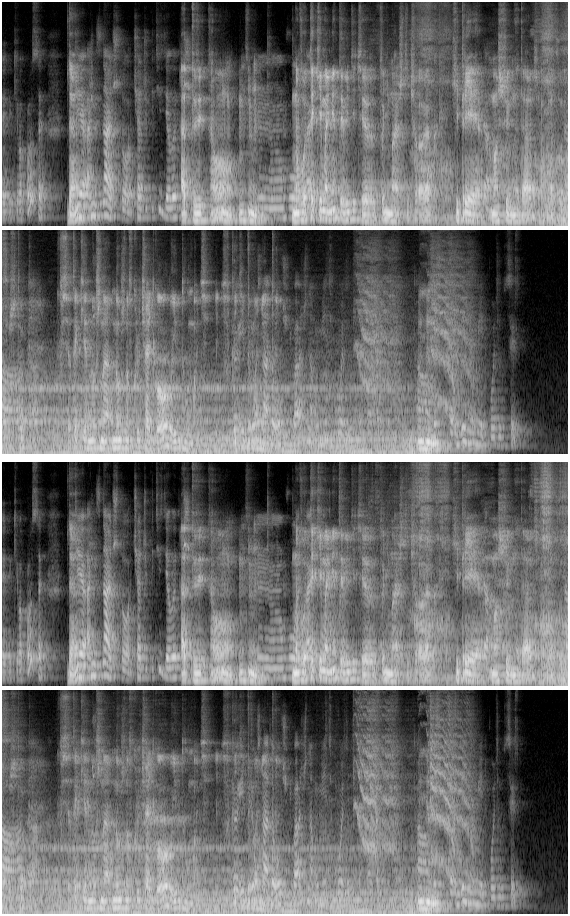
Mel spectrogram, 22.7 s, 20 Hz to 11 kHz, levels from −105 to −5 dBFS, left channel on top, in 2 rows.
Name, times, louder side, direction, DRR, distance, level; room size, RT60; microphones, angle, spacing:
voice 1, 0.0-3.7 5.1-6.5 6.8-6.9 9.6-9.9 11.1-12.1 12.8-13.4 15.9-19.1 19.6-21.7, right 1 dB, 15° right, 7 dB, 1.0 m, -32 dB
voice 2, 3.6-5.2 5.8-12.1 12.4-16.7 19.6-20.1, left 1 dB, 15° left, 6 dB, 0.7 m, -24 dB
sound 1, 6.5-20.9, right 1 dB, 80° right, 2.3 m, -35 dB
sound 2, 11.1-19.9, left 1 dB, 65° left, 5.1 m, -31 dB
15.0 x 10.5 x 3.5 m, 0.92 s
head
